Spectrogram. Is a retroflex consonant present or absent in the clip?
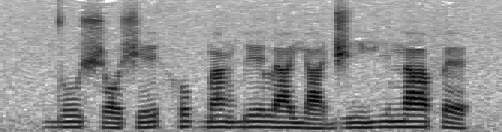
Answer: absent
